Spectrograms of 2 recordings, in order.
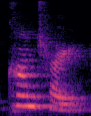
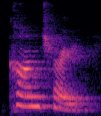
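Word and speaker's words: Cointreau: of this word is contrary contrary we don't say it as it's bad it is a French word English speakers pronounce this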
